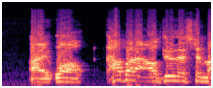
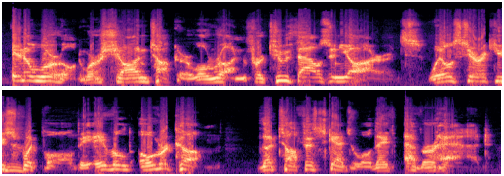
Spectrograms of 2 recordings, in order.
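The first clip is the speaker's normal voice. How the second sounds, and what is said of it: Dramatic movie trailer narrator voice. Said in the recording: “my bad movie trailer voice ... in my movie trailer voice”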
